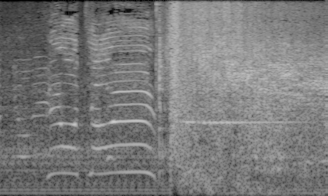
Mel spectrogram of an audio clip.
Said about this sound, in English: They yelled warning, firing before the gun belted fire and smoke and sent the explosive hurtling toward a target in the Gaza Strip.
